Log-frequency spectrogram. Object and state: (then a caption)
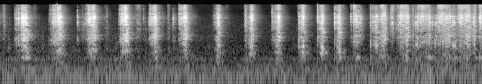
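Metal microphone grille being scratched. Long nails scratch and rub the hollow metal mesh grille of a large silver condenser microphone. Quick, bright, hissy rasping strokes come in a steady rhythm, then crowd together into a denser, continuous scratching toward the end. There is almost no low end.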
